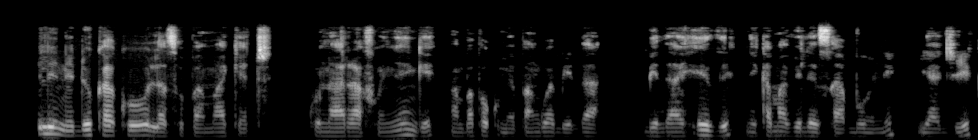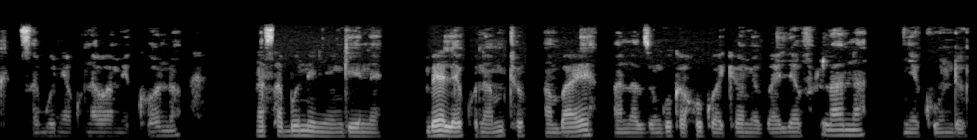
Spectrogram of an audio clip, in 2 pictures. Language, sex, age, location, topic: Swahili, male, 25-35, Nairobi, finance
